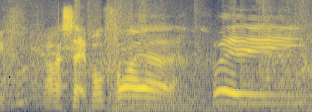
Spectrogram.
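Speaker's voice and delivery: slow triumphant shout, then high whoop; gleeful cheer. Real, not acted. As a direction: celebrate the kill out loud. Gleeful kill celebration.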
